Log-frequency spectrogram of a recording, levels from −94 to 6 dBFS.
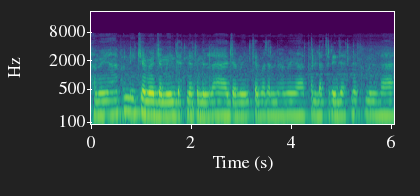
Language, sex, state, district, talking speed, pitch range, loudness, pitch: Hindi, male, Maharashtra, Gondia, 225 wpm, 135-140 Hz, -18 LUFS, 135 Hz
